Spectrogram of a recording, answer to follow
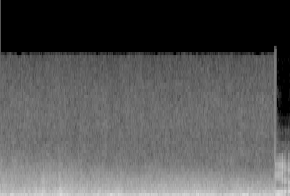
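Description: Thunder-like rumble sound effect: the fading tail of a sudden boom, a noisy rumble dying away slowly, with no tune in it.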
